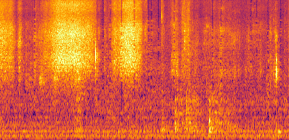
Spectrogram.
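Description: Scissors cutting through a pattern piece and folded laminated cotton: two soft swishing cuts about a second apart, then a few faint clicks.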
